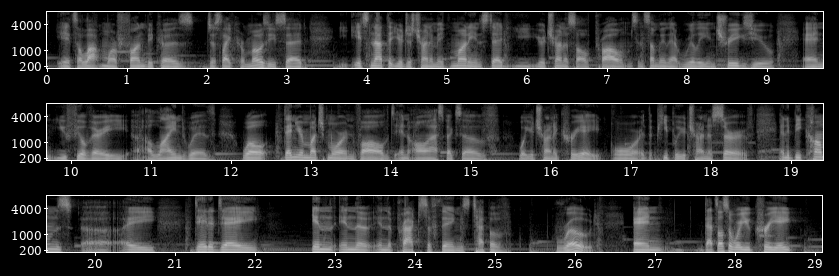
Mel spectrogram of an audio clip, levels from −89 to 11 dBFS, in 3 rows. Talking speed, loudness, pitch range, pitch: 175 wpm, -28 LUFS, 90-110 Hz, 100 Hz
